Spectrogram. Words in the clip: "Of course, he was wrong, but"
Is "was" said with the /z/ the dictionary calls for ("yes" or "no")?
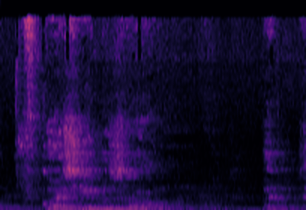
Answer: yes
